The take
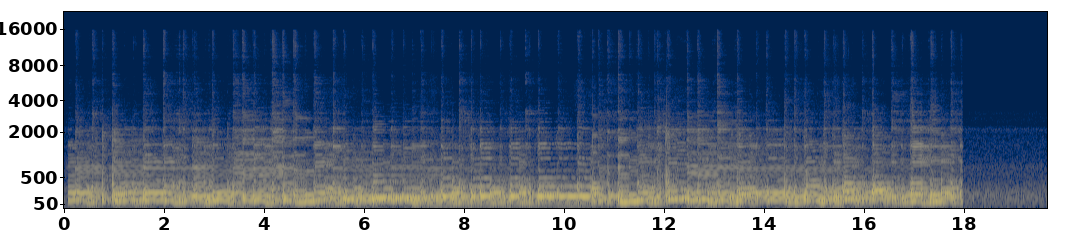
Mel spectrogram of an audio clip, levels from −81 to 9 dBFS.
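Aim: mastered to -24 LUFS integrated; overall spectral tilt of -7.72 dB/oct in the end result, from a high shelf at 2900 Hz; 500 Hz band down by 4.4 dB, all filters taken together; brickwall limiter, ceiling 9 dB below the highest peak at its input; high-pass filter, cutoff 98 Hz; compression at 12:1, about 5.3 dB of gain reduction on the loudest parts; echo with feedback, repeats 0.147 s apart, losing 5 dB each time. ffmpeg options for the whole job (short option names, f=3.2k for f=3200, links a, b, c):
-af "highpass=98,equalizer=f=500:t=o:g=-6.5,highshelf=f=2.9k:g=4.5,acompressor=threshold=-20dB:ratio=12,alimiter=limit=-20.5dB:level=0:latency=1,aecho=1:1:147|294|441|588|735|882|1029:0.562|0.315|0.176|0.0988|0.0553|0.031|0.0173,volume=4dB"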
